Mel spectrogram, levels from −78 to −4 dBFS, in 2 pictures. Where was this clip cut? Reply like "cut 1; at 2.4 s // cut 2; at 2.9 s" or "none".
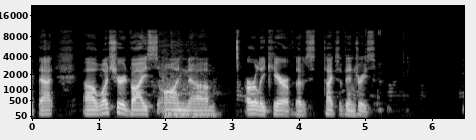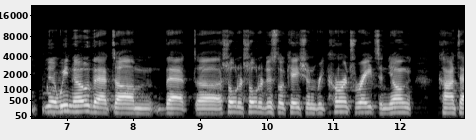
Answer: cut 1; at 4.3 s // cut 2; at 6.6 s // cut 3; at 9.6 s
